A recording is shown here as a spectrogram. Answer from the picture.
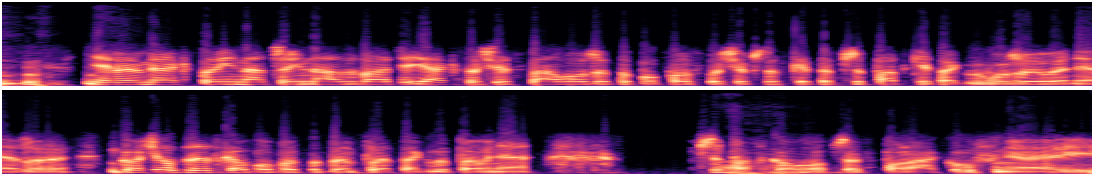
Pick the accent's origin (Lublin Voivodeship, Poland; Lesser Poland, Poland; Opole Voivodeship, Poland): Opole Voivodeship, Poland; Opole; ja z Opola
